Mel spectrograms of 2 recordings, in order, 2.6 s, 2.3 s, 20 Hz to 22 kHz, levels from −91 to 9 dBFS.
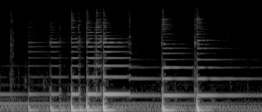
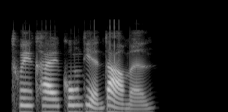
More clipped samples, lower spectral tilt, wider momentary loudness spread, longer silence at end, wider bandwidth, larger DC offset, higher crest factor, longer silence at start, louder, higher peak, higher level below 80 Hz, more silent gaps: neither; first, -8 dB/octave vs -5 dB/octave; first, 15 LU vs 11 LU; second, 0 s vs 0.8 s; first, 13.5 kHz vs 11 kHz; neither; about the same, 20 dB vs 20 dB; about the same, 0 s vs 0.1 s; second, -33 LUFS vs -21 LUFS; second, -14 dBFS vs -4 dBFS; first, -50 dBFS vs -60 dBFS; neither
